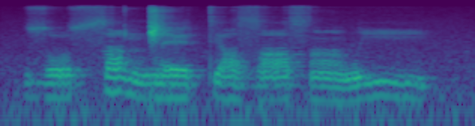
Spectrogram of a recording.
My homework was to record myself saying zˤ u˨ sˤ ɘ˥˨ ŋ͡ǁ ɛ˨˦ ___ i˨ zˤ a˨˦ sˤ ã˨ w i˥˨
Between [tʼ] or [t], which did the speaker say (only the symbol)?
t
